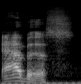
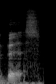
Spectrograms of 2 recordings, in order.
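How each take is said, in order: First: The first vowel is a full, clearly sounded A. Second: The first vowel is a weak, reduced sound. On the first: "I said abyss weird. ... I wanted to enunciate the A in it" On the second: "I usually would say abyss"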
